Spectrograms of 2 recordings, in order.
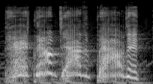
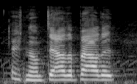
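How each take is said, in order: First: It is said in a put-on Toad voice. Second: It is said in a normal voice.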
